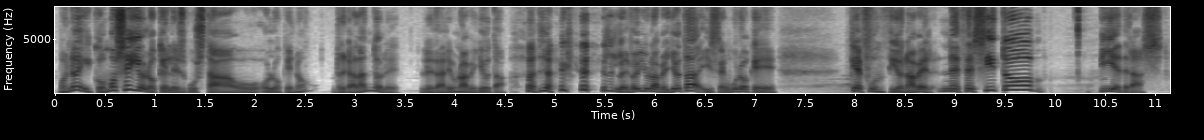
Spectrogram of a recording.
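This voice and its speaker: A woman's voice: on the low side, big pitch swings, moderate pace, a little mellow, soft background music. A young woman giving casual, chatty gameplay commentary and talking to herself as she plays. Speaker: gaming video host.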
